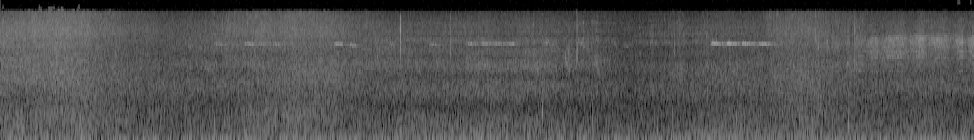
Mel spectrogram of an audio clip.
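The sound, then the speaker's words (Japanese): Steady roar of ocean surf washing in, a dense continuous wash of water noise with no clear breaks between waves, plus a few faint high chirps. No one speaks. “水平線へと続く銀色に輝く波はあの頃と何一つ変わらない。”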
